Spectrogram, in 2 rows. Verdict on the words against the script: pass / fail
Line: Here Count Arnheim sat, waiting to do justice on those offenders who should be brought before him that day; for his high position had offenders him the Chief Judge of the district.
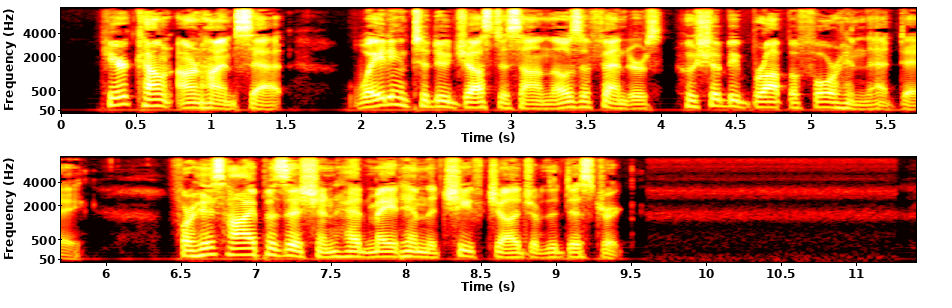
fail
